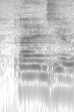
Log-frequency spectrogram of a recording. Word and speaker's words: Panja: Hi, Panja here. Panja rhymes with manja.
